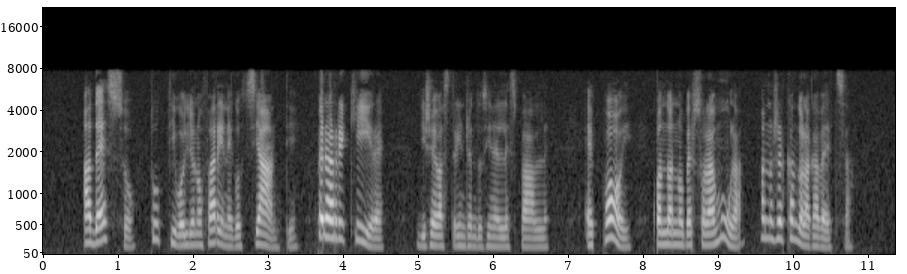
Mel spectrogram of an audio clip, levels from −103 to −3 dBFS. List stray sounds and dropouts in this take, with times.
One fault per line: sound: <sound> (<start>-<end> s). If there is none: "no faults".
sound: dropout (8.2-8.2 s)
